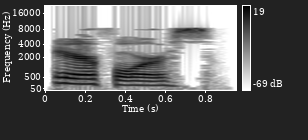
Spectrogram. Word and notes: Air Force: British English

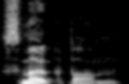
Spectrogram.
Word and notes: smoke bomb: British English

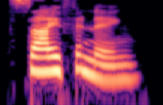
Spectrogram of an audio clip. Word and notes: siphoning: British English

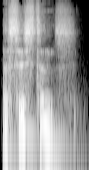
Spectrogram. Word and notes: assistance: British English

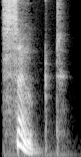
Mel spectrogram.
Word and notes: soaked: British English

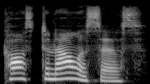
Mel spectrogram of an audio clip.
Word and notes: cost analysis: American English

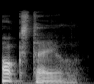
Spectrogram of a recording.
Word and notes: oxtail: British English

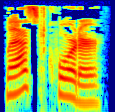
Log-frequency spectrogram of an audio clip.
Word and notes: last quarter: British English

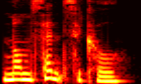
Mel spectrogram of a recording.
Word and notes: nonsensical: British English

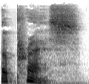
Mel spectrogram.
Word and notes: oppress: British English

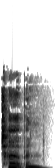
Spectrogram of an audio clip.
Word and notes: turban: British English

